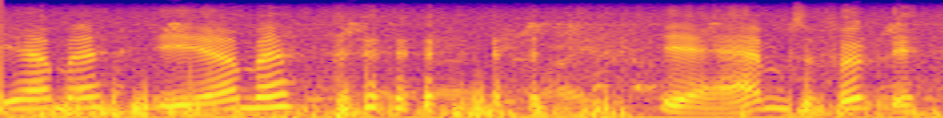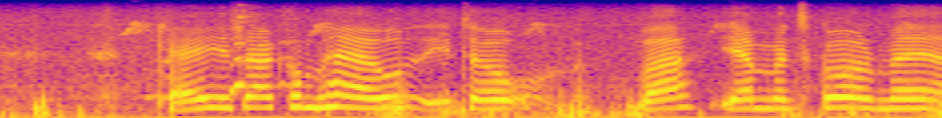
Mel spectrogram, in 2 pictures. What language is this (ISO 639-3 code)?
dan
